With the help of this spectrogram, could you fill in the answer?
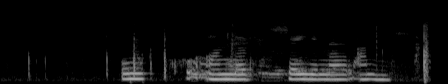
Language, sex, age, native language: Icelandic, female, 10, Icelandic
